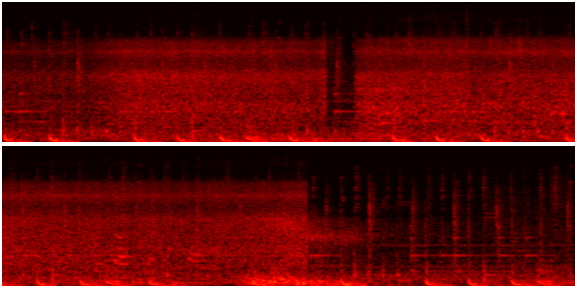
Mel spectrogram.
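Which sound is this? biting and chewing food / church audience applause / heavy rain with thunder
heavy rain with thunder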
